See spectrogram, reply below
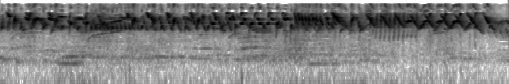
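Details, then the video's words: European goldfinch, Constantine style, singing a training song: continuous bright twittering with fast rattling trills and a few rising slurs, rich and unbroken for the whole stretch. "تتعلم مع الحسون القسنطيني الاصيل"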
